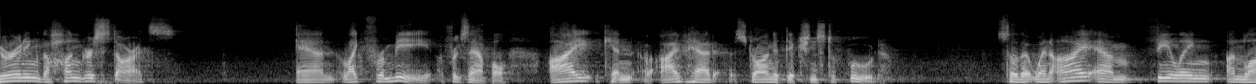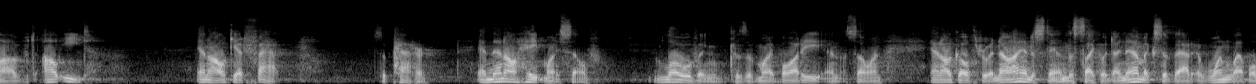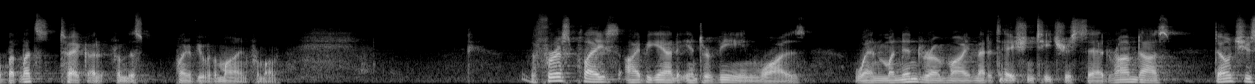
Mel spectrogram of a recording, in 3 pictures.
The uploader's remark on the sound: Q&A session from 1989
